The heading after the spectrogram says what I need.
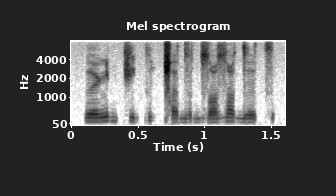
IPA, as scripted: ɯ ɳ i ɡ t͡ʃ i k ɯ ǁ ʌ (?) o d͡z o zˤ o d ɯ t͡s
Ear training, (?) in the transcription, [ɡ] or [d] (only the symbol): d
